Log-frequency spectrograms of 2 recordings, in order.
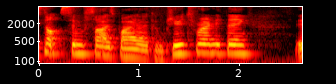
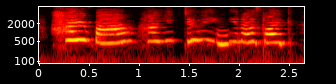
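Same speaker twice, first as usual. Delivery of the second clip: put-on girly voice, very high, very drawn out. Wondering if cute-voiced people always talk that way, the speaker mimics one: mocking high cute girly voice. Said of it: "that kind of voice must be kind of irritating".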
